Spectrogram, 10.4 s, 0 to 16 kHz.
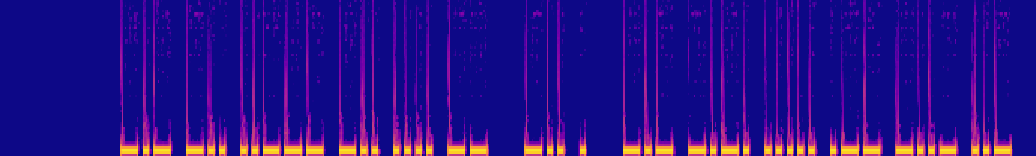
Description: Morse code, heard as a keyed tone, about 22 wpm, 700 Hz. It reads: KD2DHM DE KC5WXU
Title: USA Callsign DE Callsign - 6 Characters - 22wpm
